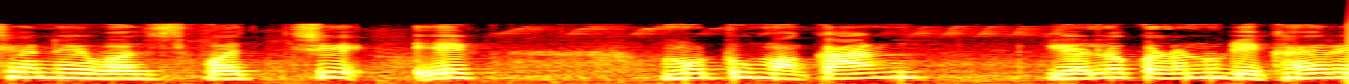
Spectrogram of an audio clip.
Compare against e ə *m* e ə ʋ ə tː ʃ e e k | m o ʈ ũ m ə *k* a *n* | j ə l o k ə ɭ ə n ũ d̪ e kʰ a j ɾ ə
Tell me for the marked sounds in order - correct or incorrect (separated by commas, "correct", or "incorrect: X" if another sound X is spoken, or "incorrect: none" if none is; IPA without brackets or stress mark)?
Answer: incorrect: n, correct, correct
